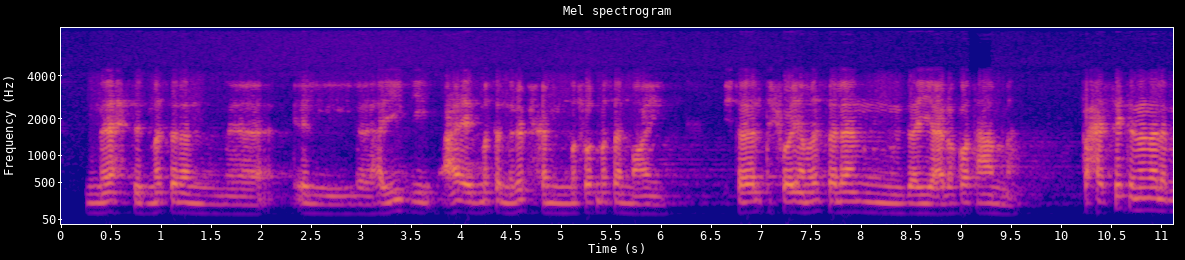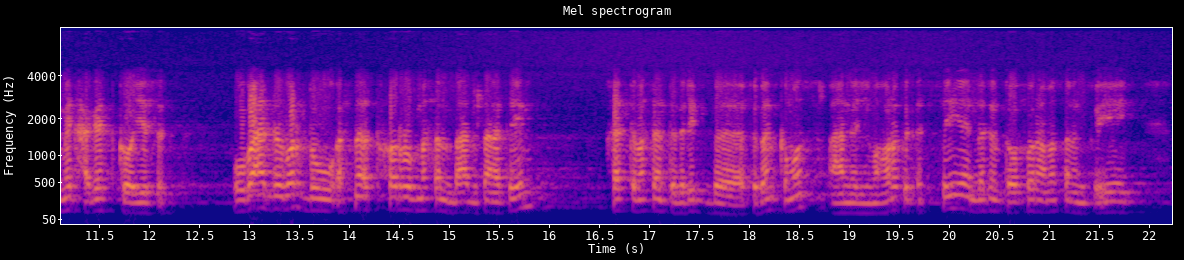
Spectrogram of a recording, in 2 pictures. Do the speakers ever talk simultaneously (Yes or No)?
No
